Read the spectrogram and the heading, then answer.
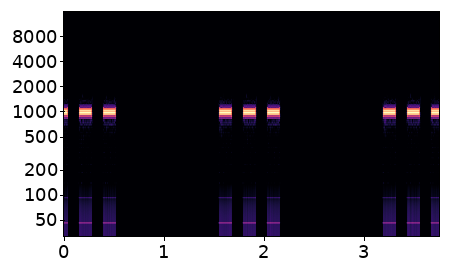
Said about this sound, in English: On December 12, 1901, Marconi went to St. John's, Newfoundland, where he successfully received a wireless transmission from a station in Portsmouth, England. The transmission was the letter S in Morse code, of course. It just went dit, dit, dit.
